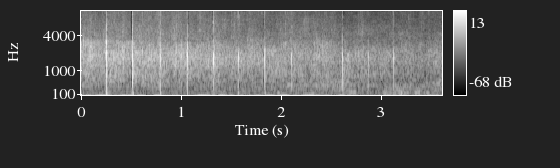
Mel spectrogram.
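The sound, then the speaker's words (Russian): Applause at a church service, heard as sparse, slow clapping on an even beat with sharp individual claps rather than a dense roar. The claps grow slightly fainter toward the end. “Let's give her a big hand. Давайте похлопаем ей.”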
